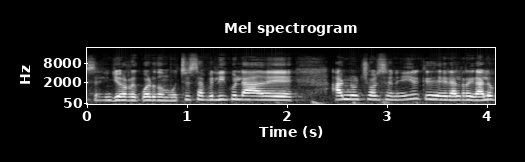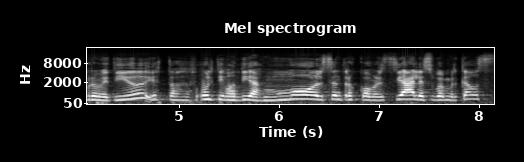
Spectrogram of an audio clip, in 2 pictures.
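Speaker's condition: No condition

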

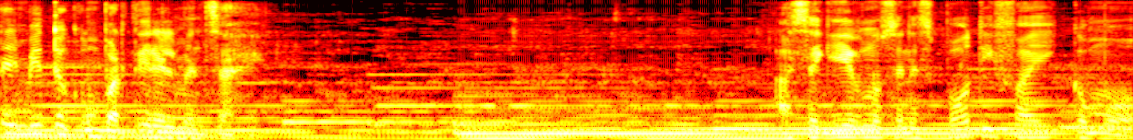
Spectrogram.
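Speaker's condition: No condition

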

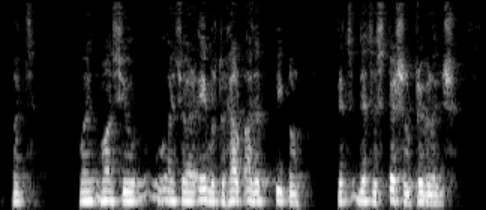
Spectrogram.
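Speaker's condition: Parkinson's disease; syncopation regained

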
